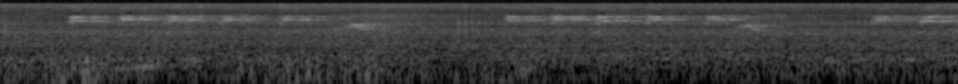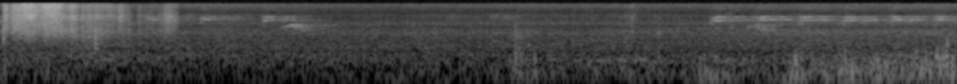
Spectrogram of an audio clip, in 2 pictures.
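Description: A small bird chirping short high phrases over and over, about every two seconds, with single short falling chirps in between. A brief rustle about five seconds in is the loudest sound.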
